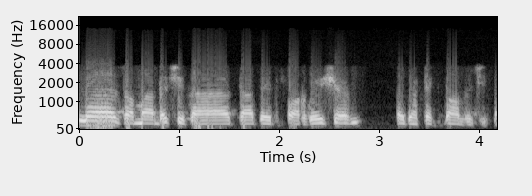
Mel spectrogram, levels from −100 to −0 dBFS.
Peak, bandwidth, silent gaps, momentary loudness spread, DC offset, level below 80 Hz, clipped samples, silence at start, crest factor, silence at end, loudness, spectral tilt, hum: -8 dBFS; 6.4 kHz; none; 6 LU; under 0.1%; -46 dBFS; under 0.1%; 0 s; 10 dB; 0 s; -20 LUFS; -8 dB/octave; none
